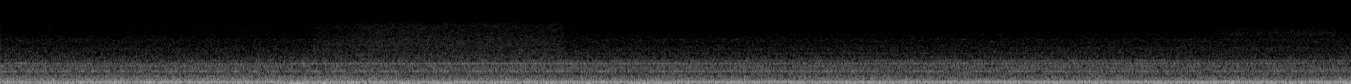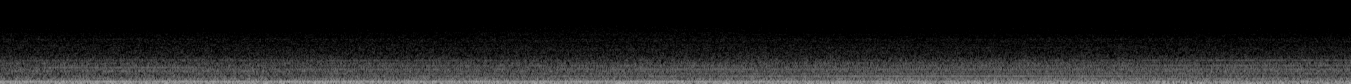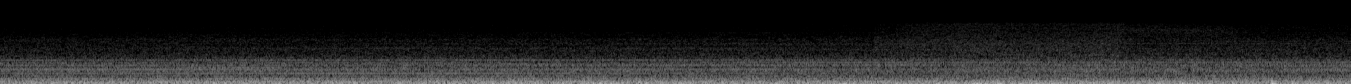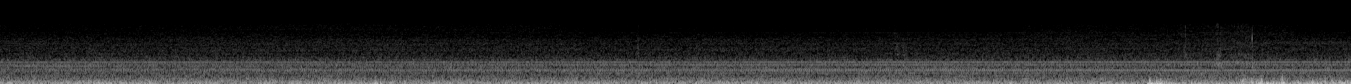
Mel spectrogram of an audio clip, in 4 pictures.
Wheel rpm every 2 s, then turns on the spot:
0, 0, 0, 0, 0, 0, 0, 0, 0, 0, 0, 0, 0, 0, 0, 0, 0, 0, 0, 0, 0, 0, 0, 0, 0, 0, 0.
none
